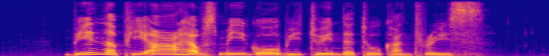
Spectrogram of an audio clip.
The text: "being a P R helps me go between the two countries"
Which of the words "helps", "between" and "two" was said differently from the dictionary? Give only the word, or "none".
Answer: none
